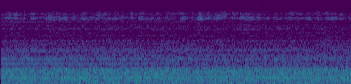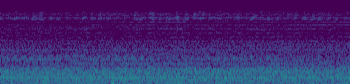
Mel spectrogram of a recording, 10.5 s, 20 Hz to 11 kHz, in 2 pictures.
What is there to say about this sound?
Sound effects > Objects / House appliances
Refrigerator Running
Sound of a Fridge running. Recorded with a ZOOM H6 and a Sennheiser MKE 600 Shotgun Microphone. Go Create!!!
Fridge, House, Refrigerator, Appliances, Compressor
